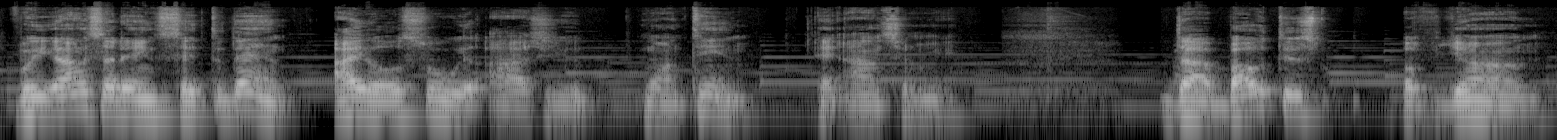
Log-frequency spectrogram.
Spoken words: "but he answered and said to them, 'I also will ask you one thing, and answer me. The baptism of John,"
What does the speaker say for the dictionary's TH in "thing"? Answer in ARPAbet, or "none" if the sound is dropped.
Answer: T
